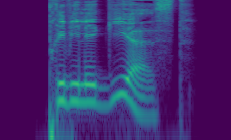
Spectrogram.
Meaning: second-person singular present of privilegieren
- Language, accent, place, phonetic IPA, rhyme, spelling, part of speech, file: German, Germany, Berlin, [pʁivileˈɡiːɐ̯st], -iːɐ̯st, privilegierst, verb, De-privilegierst.ogg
